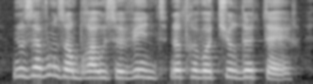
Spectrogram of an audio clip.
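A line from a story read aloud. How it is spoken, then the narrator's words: Exclaimed. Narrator (French): s'écria Fritz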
